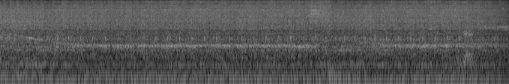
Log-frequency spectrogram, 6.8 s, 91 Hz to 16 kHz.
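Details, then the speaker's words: Suzuki Samurai with Microsquirt distributorless EFI ignition conversion, first run in months: fast metallic pinging over a lumpy idle; spark knock from over-advanced timing. "but I noticed when I was listening to this previously got I did have a NOC so it was too much advanced there so we're gonna try 10"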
